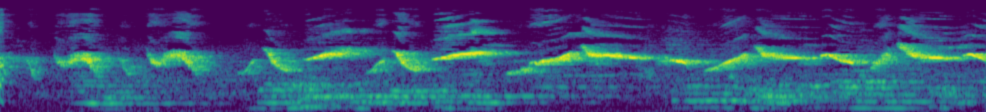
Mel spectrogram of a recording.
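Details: Chinese hwamei trained with playback of its own voice, which it likes to duel with; clear rising-and-falling whistled phrases in quick succession over a faint lower humming undertone.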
